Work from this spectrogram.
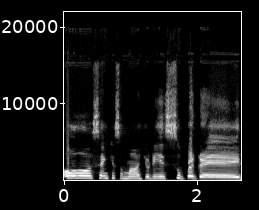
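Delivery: play-acted, condescending, patronizing pat-on-the-head tone. Describing how people praise someone struggling with english: imitating condescending praise. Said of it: "the meaning of this kind of condescendence".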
